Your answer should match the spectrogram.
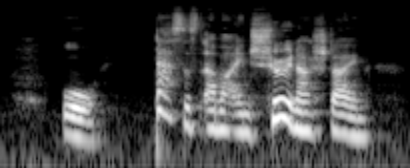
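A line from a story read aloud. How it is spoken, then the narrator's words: Quiet voice. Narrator (German): hörte die Schnecke eine leise Stimme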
